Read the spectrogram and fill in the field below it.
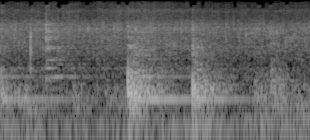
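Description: Onions frying in oil for pulao, a soft steady sizzle with two or three distinct scraping strokes of a spoon stirring the pan, close and clear with no voices.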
